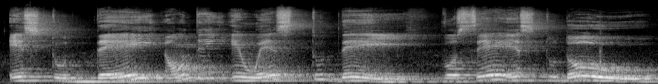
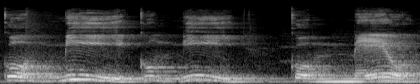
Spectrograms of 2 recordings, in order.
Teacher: the pronunciation of past tense verbs for singular pronouns has to stress on the last syllable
